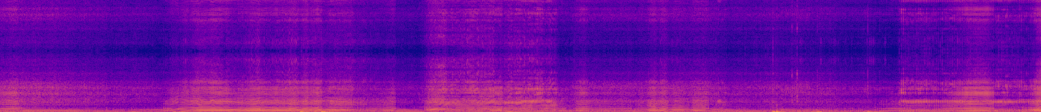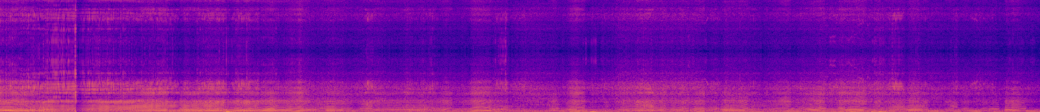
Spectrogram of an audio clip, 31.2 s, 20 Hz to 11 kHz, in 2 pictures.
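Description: KTM 250 SX-F four-stroke single-cylinder motocross engine revving up and falling off again and again as it is ridden hard through the gears, with a few sharp knocks along the way.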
